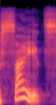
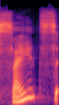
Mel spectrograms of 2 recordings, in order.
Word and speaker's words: Sitze: And I did want to make sure I let everybody know last name is pronounced Sites.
